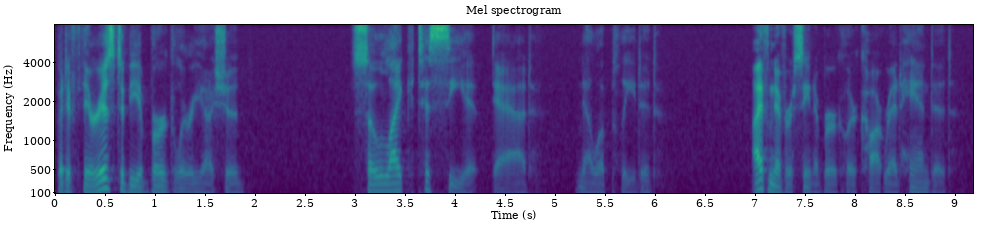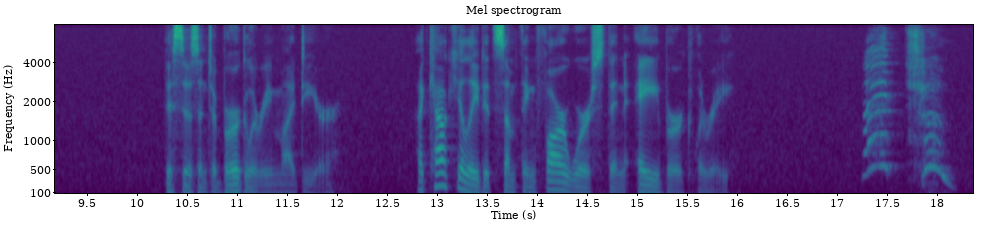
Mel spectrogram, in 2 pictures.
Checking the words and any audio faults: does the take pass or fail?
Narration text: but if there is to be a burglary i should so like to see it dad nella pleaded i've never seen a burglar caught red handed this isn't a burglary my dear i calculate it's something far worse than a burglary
fail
